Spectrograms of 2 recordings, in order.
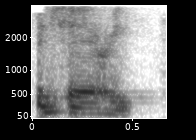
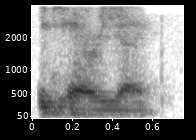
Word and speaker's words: Spiteri: Spiteri. – That's what I thought. – Spiteri, yeah.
